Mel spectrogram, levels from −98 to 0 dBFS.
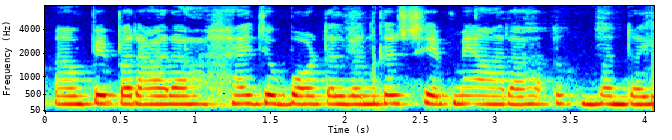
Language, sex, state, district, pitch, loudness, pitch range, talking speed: Hindi, female, Punjab, Fazilka, 230 Hz, -14 LUFS, 225-240 Hz, 235 wpm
